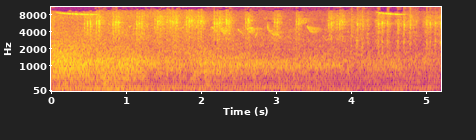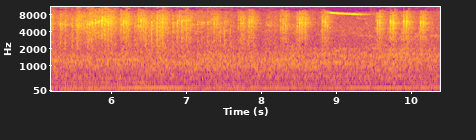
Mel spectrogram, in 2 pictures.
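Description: A small motorboat's engine heard across open water, loudest in the first second and then fading as the boat runs away, leaving a low steady hum. Faint dry ticking goes on throughout.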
